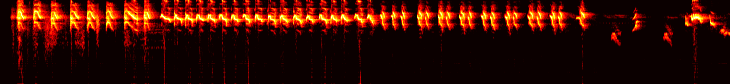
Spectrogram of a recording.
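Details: Long-tailed shrike in energetic gacor song, used to coax quiet shrikes into singing: dense run of high, sharp chirps repeated over three times a second, becoming a steady rapid trill mid-way, then scattered squeaky notes.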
